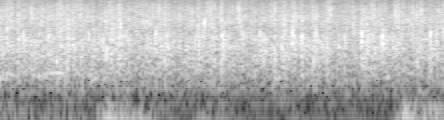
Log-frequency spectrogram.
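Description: Dense hand clapping keeping time with a devotional sung performance, a loud, steady wash of many hands with no breaks.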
